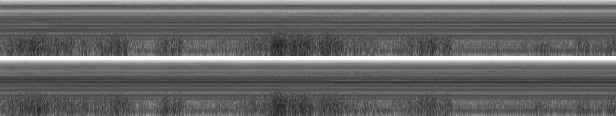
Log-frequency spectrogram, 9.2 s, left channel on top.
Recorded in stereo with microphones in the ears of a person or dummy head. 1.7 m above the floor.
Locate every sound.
0.0 s a machine running: 5° left (ahead or behind)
